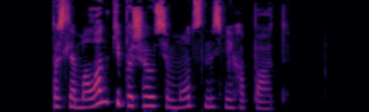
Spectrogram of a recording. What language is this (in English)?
Belarusian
